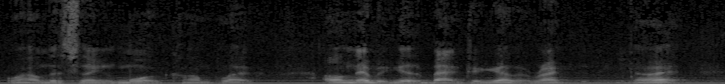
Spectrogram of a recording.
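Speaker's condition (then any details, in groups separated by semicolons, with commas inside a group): ALS; legs affected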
